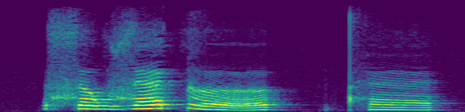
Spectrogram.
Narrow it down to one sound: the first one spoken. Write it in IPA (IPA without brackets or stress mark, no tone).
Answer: s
